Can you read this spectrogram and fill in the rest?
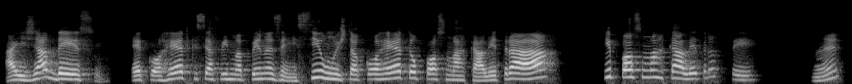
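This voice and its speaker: A middle-aged woman with a Northeastern Brazilian accent, teaching an animated online exam-prep class and talking students through each step. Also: a little high, moderate pace. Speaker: Portuguese teacher. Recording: somewhat dull lo-fi sound.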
